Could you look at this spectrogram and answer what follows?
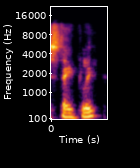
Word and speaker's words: Stapley: stapley um so am i pronouncing that right by the way is it stapley yeah that's it yeah good uh talking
